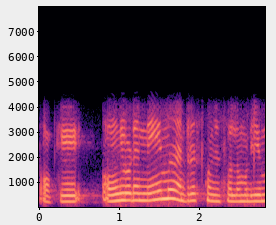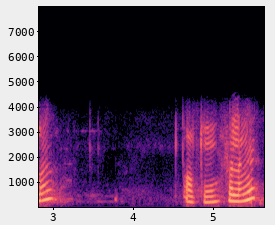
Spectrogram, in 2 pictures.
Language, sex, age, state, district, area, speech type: Tamil, female, 45-60, Tamil Nadu, Tiruchirappalli, rural, conversation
